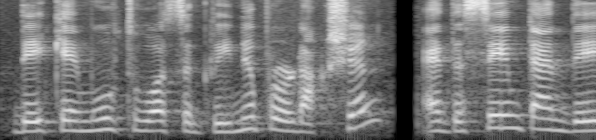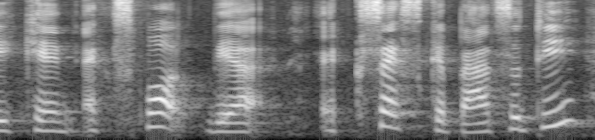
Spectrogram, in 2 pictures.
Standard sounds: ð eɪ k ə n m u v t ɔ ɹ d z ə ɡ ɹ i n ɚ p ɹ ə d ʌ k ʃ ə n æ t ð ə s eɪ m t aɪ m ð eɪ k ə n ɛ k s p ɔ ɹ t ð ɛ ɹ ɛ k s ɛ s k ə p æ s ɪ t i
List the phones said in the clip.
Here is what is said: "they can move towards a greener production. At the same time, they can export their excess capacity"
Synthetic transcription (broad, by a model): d eɪ k ə n m u v t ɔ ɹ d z ə ɡ ɹ i n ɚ p ɹ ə d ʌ k ʃ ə n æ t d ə s eɪ m t aɪ m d eɪ k ə n ɛ k s p ɔ ɹ t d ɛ ɹ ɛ k s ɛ s k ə p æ s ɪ t i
